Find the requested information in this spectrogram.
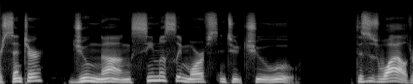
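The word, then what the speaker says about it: ちゅう: Now shift over to the Japanese anomi, it is pronounced chu.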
